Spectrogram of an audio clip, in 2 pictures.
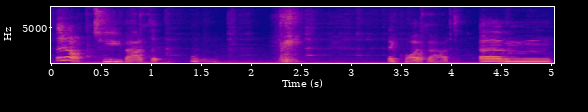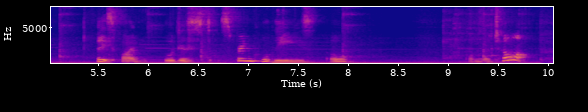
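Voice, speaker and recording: A woman's voice: fairly high pitch, expressive, slow pace, pauses often, a little mellow. A woman presenting cooking in a casual, chatty way, with light music behind.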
